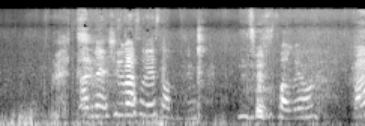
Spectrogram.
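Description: A young woman talks and laughs nearby.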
